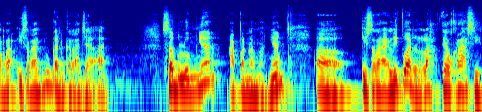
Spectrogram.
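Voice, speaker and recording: A man's voice: mid-range voice, a little mellow, husky. A male pastor preaching a sermon at a church service in a colloquial way, asking the congregation rhetorical questions.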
